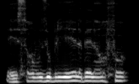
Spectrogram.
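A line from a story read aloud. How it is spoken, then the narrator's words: Exclamation again. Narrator (French): s'écria-t-il de nouveau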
